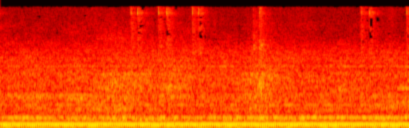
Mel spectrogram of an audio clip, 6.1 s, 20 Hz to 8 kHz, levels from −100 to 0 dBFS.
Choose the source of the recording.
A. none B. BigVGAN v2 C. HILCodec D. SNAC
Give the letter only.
A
